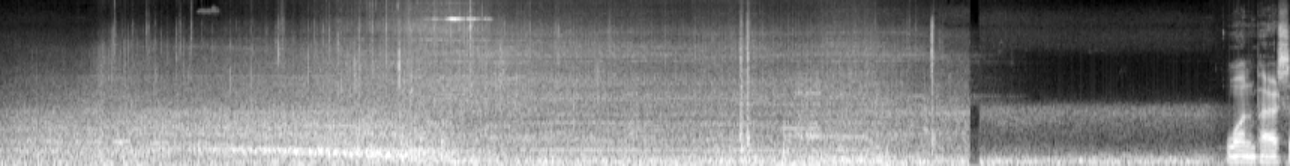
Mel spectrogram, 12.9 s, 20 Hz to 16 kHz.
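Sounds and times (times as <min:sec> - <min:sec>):
car engine rumbling as it slows and pulls over to a stop: 0:00.0 - 0:10.2
low road noise: 0:00.0 - 0:10.3
speech: 0:12.3 - 0:12.8.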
